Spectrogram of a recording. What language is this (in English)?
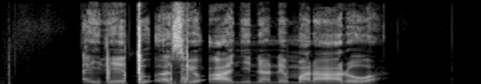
Kikuyu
